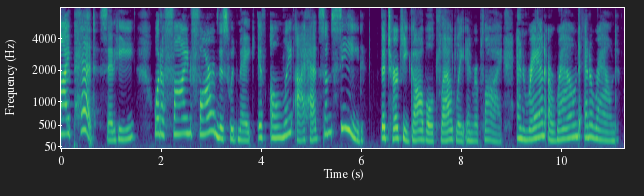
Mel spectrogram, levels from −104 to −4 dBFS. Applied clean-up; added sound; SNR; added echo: none; none; none; none.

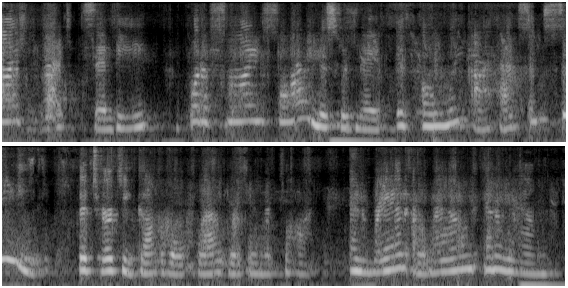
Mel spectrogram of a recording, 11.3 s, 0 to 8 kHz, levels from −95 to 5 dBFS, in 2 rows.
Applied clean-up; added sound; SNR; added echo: neural separator model SepFormer DNS4.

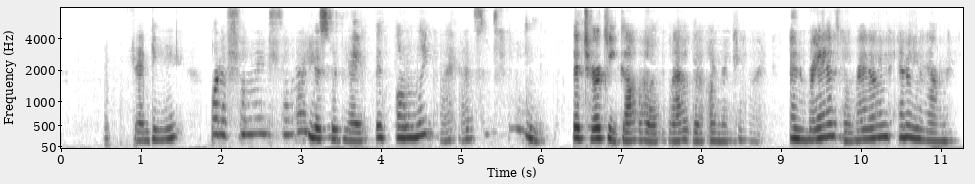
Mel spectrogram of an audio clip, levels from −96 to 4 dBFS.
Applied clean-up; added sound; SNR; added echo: neural mask model DeepFilterNet 3.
